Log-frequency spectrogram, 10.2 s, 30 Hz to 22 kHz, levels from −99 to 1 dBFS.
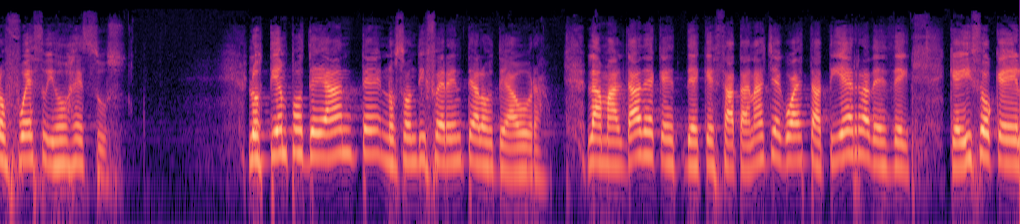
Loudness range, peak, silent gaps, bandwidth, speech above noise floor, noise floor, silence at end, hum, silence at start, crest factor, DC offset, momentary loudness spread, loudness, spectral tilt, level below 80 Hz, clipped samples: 2 LU; -4 dBFS; none; 13.5 kHz; 48 dB; -70 dBFS; 0 s; none; 0 s; 18 dB; under 0.1%; 10 LU; -21 LUFS; -5.5 dB/octave; -66 dBFS; under 0.1%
